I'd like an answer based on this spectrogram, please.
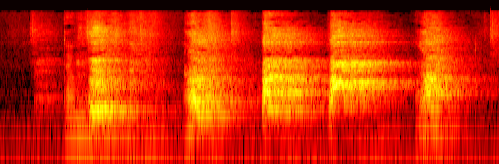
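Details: American Pit Bull Terrier barking: five loud, harsh, rasping barks, each sharp at the start and fading, spaced about two-thirds of a second apart after a short quiet lead-in.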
